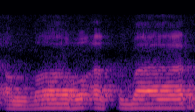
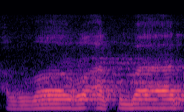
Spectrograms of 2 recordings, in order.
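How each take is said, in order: Both takes have the same delivery.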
